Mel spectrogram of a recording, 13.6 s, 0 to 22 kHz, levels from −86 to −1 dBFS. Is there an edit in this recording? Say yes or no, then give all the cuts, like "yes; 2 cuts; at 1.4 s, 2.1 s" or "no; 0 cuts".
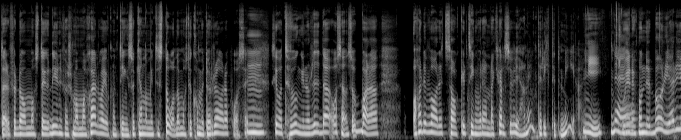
no; 0 cuts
